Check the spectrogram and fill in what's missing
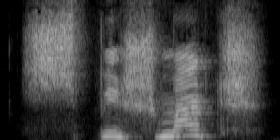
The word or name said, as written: xpixmatx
